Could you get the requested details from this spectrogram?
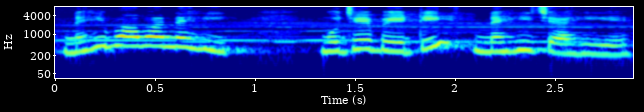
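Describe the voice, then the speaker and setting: Woman reading a stubborn angry husband, high mellow voice, blunt. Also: expressive, moderate pace, soft background music. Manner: stubborn, shouting. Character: stubborn angry husband, middle-aged man.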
